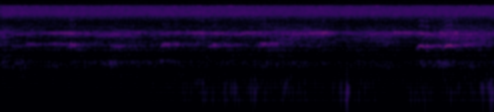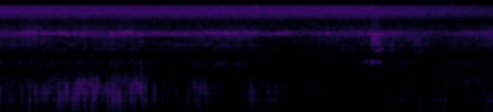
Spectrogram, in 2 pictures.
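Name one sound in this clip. A train rumbles as it approaches in the distance.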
